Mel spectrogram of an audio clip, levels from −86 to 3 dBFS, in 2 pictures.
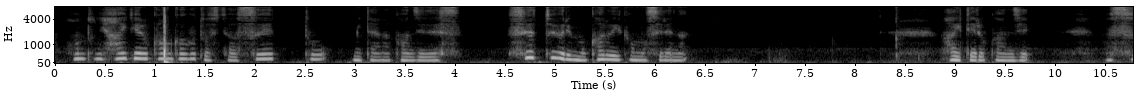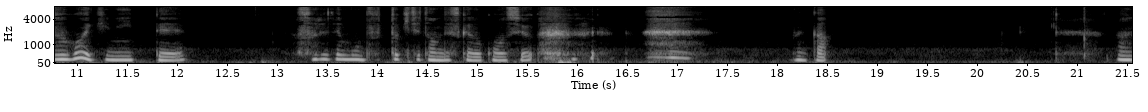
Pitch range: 180-215 Hz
